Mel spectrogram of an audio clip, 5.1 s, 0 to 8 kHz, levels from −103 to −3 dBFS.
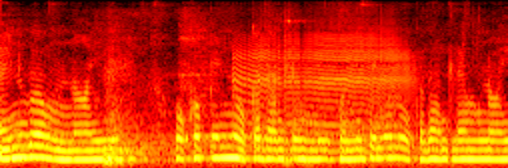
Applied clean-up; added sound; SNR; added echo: none; Fart; 16 dB; none.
